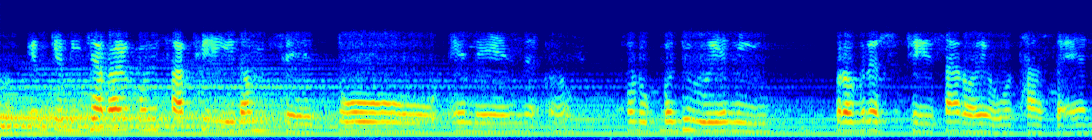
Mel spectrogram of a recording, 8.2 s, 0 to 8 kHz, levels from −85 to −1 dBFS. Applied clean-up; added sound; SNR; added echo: none; Gong; 6 dB; reverberation time 1.4 s.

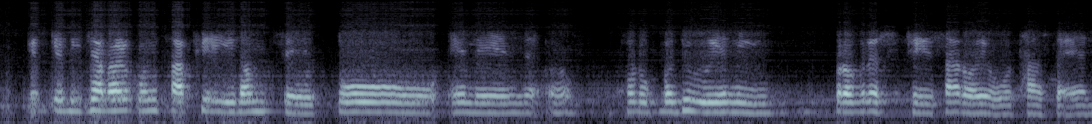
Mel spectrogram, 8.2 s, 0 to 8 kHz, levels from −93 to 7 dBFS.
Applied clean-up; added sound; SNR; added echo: neural separator model SepFormer DNS4.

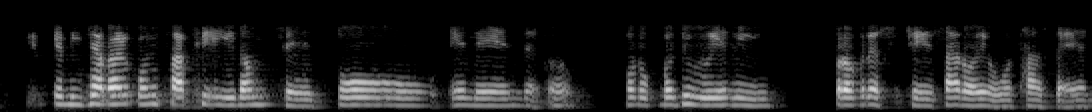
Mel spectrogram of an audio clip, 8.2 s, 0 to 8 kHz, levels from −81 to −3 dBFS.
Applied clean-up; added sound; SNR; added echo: neural mask model DeepFilterNet 3.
